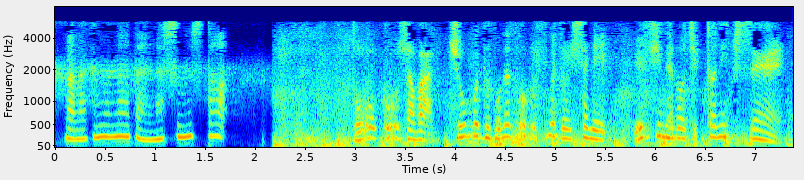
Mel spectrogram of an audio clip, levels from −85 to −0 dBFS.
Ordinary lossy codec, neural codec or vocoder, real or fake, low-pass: MP3, 24 kbps; codec, 24 kHz, 0.9 kbps, WavTokenizer, large speech release; fake; 7.2 kHz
